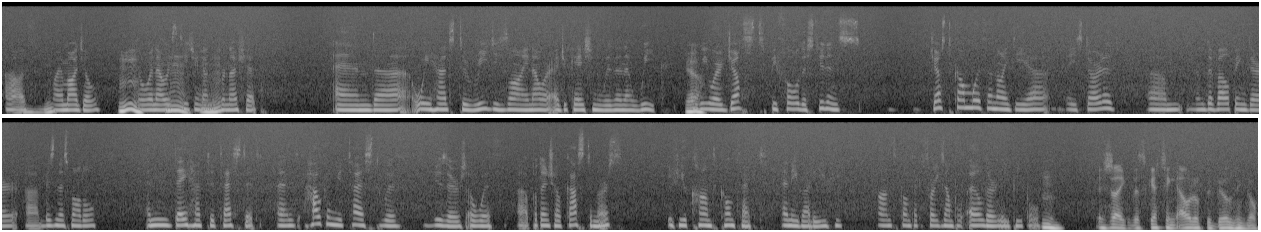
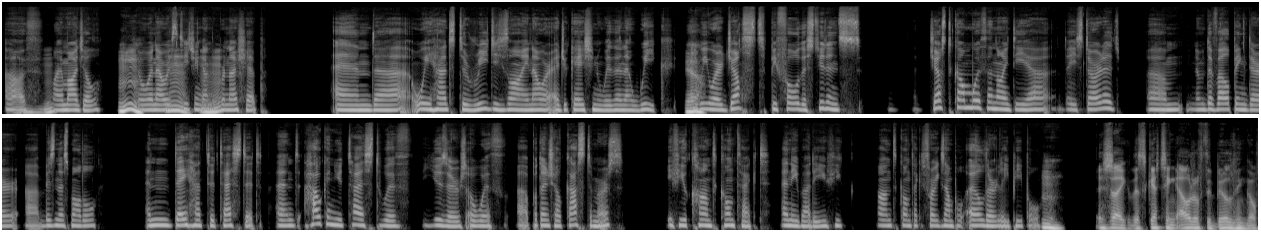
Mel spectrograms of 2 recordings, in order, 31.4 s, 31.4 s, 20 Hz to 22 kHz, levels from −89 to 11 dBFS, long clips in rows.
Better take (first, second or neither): second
